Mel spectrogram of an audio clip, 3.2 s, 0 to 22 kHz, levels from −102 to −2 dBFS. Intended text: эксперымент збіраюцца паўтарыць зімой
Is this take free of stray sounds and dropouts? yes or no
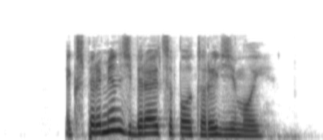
yes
